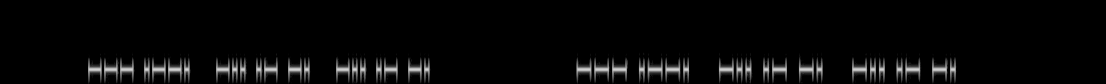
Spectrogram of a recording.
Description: Morse code, heard as a keyed tone, about 31 wpm, 700 Hz. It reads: OP DAN DAN OP DAN DAN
